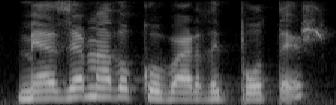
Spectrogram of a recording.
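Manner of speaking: plain reading voice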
